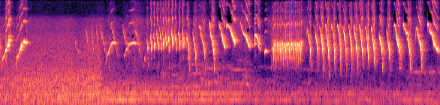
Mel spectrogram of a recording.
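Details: Canary training song beginning after two seconds of quiet background noise, then fast high chips, dense rolled trills, a buzzy roll and a rapid run of sweeping whistled notes.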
